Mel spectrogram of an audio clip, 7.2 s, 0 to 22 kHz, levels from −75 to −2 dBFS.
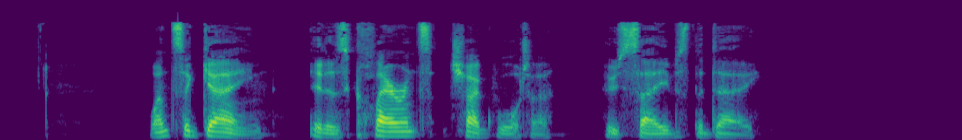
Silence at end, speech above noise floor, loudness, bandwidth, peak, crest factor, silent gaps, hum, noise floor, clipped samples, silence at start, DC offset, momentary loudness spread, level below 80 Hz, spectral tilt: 1.55 s; 61 dB; -18 LUFS; 12 kHz; 0 dBFS; 22 dB; none; none; -81 dBFS; under 0.1%; 1.15 s; under 0.1%; 16 LU; -64 dBFS; -2 dB/octave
